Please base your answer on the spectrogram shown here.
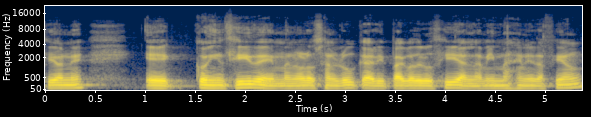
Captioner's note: speaking in Spanish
